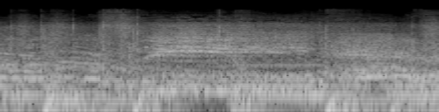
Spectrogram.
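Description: Live piano-bar music: pianos and a drum kit, with a steady beat and several voices singing together.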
